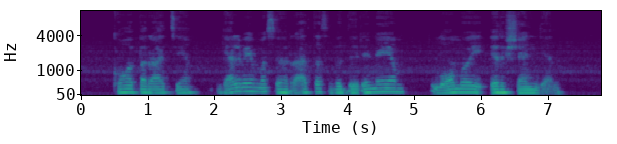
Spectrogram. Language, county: Lithuanian, Vilnius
